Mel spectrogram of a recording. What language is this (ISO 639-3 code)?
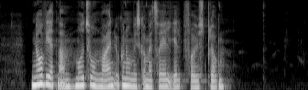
dan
